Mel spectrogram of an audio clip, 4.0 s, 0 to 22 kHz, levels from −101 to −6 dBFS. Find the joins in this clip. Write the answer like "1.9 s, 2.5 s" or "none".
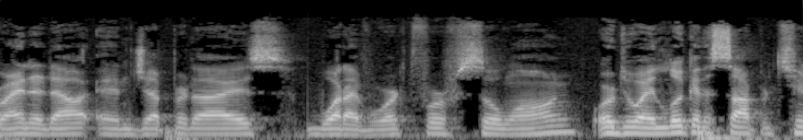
1.4 s, 2.9 s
